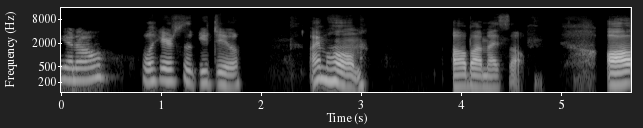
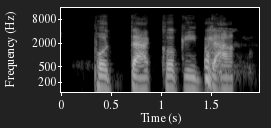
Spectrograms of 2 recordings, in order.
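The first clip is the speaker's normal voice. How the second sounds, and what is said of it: Imitates another person's voice. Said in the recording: “that's Arnold Schwarzenegger... I recognize the accent now”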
